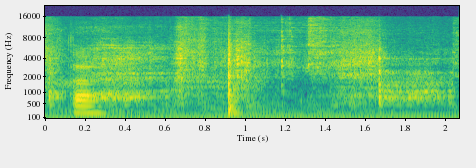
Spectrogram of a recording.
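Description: A perforated metal turning peel scraping and clicking on the oven's stone floor as a pizza is turned, with one sharp click about a second in.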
